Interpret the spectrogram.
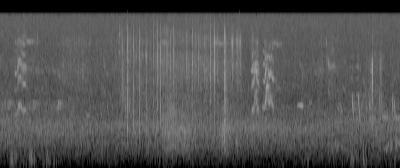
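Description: Small birds chirping in short, scattered bursts, with a run of quick clicks or rustles in the middle.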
